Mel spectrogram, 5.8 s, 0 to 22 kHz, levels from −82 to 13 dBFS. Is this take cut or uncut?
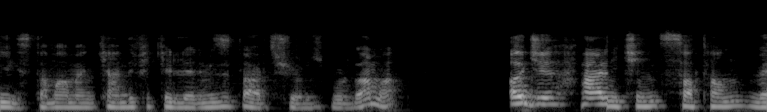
cut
